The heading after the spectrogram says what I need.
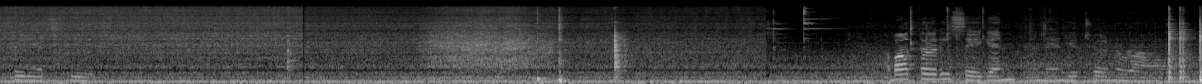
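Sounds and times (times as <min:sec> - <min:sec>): food sizzling in covered pot: 0:00.0 - 0:07.7.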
